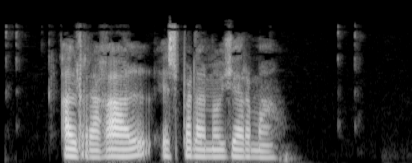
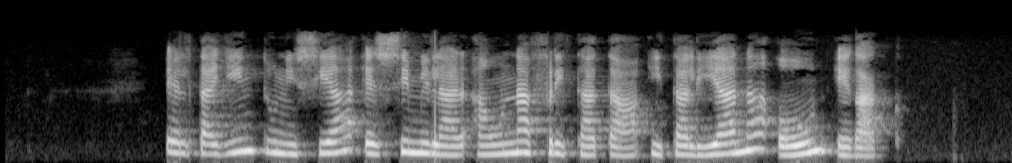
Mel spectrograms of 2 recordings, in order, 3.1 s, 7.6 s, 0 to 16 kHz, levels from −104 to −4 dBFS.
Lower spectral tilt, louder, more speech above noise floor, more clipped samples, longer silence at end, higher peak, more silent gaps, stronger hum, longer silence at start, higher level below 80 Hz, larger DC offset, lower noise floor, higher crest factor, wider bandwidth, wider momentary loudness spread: about the same, -4.5 dB/octave vs -5 dB/octave; about the same, -21 LUFS vs -21 LUFS; second, 44 dB vs 58 dB; neither; about the same, 1 s vs 0.95 s; first, 0 dBFS vs -4 dBFS; neither; neither; second, 0.45 s vs 1.25 s; about the same, -64 dBFS vs -64 dBFS; neither; second, -64 dBFS vs -78 dBFS; about the same, 22 dB vs 18 dB; first, 9.4 kHz vs 7.6 kHz; first, 12 LU vs 8 LU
